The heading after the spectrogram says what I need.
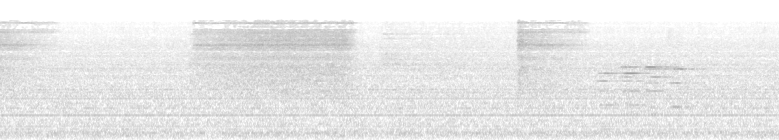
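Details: Biyovent mechanical ventilator running, with a steady machine hum and faint tone broken by periodic rushing hiss bursts.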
